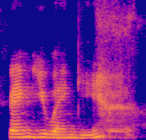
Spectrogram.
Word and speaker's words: Banyuwangi: I also just like knowing that like my grandfather grew up in Banyuwangi, East Java, Indonesia. Can you say that one more time? Banyuwangi.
